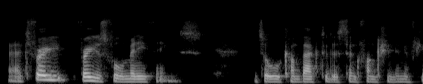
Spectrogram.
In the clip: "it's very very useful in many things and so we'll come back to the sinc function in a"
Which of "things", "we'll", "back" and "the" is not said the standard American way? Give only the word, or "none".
none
